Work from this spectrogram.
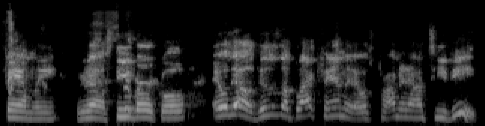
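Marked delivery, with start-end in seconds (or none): none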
